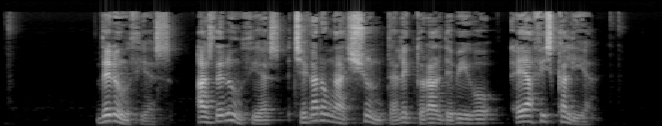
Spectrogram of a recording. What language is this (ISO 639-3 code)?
glg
